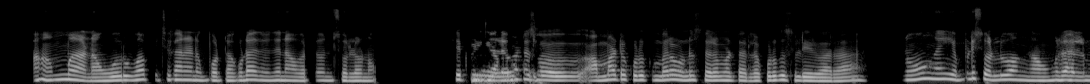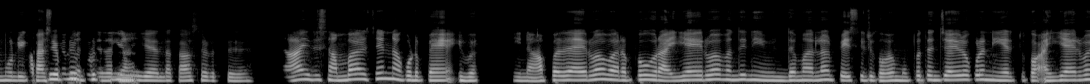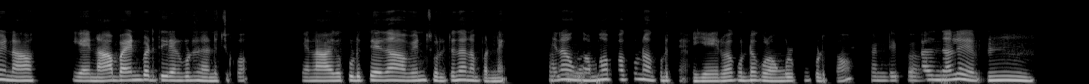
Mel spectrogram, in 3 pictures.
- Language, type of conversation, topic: Tamil, podcast, வாழ்க்கையில் வரும் கடுமையான சவால்களை நீங்கள் எப்படி சமாளித்து கடக்கிறீர்கள்?
- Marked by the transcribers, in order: static; tapping; distorted speech; in English: "நோங்க"; other background noise; unintelligible speech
